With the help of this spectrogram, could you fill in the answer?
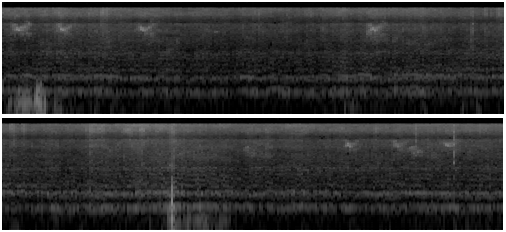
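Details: Steady hum of worker honey bees coming and going at a feral colony, a low droning buzz with a higher overtone throughout. A low thud opens the recording and a sharp click comes near the seventh second.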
